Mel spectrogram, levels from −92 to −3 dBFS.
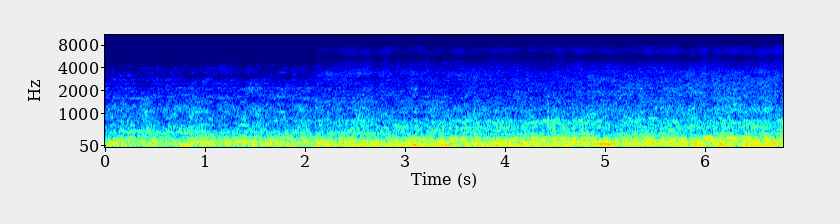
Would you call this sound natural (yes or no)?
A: no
